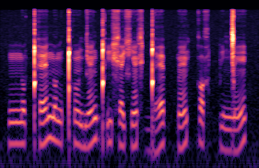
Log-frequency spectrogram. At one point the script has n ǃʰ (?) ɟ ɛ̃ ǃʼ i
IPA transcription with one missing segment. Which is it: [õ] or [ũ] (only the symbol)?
õ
